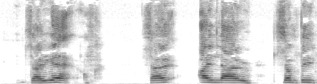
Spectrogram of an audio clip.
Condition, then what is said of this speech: Cerebral palsy. A lot of times, it's when I'm trying to focus on something, but something else takes my mind away.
